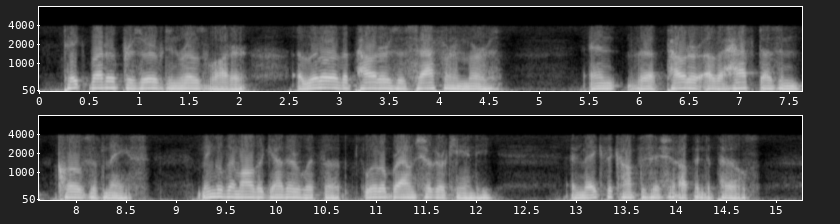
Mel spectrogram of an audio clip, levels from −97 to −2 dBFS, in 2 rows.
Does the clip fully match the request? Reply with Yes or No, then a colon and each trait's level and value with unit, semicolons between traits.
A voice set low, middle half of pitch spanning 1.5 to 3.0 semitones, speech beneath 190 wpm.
Yes: low, 100 Hz; narrow, 2.5 semitones; average, 170 wpm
